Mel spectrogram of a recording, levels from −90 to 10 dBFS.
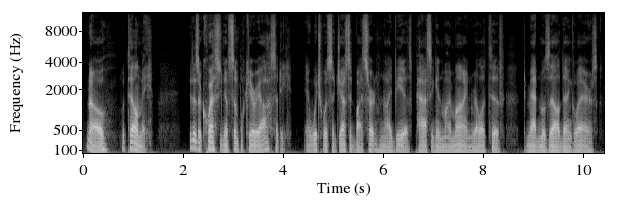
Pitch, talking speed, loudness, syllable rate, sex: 90 Hz, 145 wpm, -21 LUFS, 5.2 syllables/s, male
